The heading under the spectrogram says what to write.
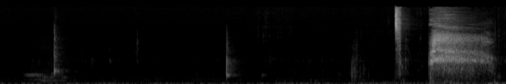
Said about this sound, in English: But bitch, when I tell you that mango and chili and that strawberry, listen to the sip.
